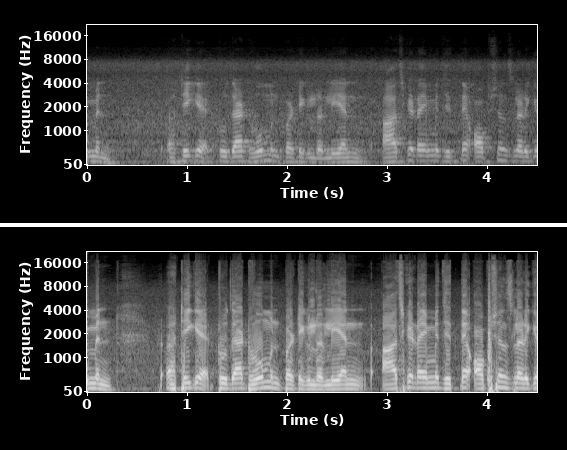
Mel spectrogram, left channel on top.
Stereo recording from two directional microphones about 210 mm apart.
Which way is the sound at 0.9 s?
55° right (ahead or behind).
